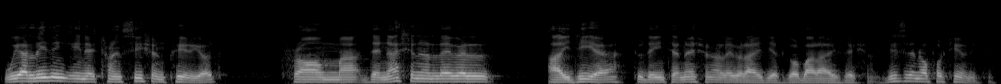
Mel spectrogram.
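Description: Italian guy lecturing, dark mellow voice, kinda halting, repeats himself and asks rhetorical questions. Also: medium pitch, clear, resonant tone, dull audio. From Italy. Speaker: religious lecturer. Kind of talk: explanatory talk to an audience.

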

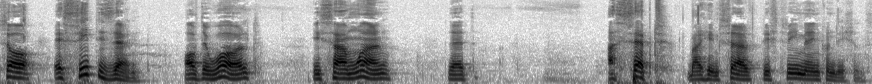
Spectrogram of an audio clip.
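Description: A man with an Italian accent delivers an explanatory talk in a very dark, soft-edged voice of medium pitch. His phrasing is halting and repetitive, built around rhetorical questions as he lectures. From Italy. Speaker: religious lecturer.

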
